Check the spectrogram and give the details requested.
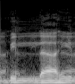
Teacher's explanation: لفظ اللہ کو باریک پڑھیں گے، اس سے پہلے زیر ہے اور یہ مد اصلی ہے۔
